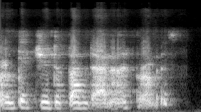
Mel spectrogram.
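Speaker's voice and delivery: quiet muttering, whispering under breath. Apologizing in character to a frog named Bubbles: whispering under breath. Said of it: "I'm just gonna whisper in my breath".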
